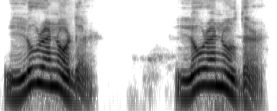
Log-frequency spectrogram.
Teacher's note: notice I'm inserting the consonant R to connect the two vowels. Lo finishes in a vowel O, and starts with a vowel A, two vowels.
